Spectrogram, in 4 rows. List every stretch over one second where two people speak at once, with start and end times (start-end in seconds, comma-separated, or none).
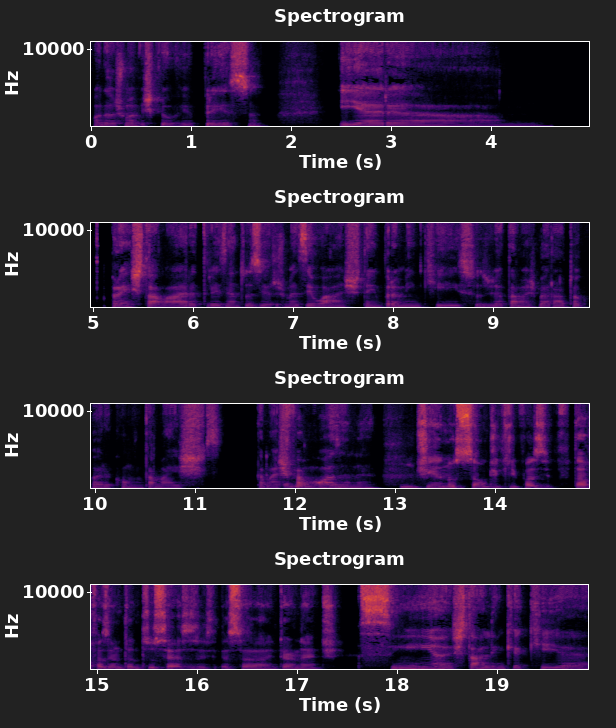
none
